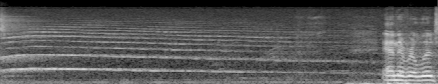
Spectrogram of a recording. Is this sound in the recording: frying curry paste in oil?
no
